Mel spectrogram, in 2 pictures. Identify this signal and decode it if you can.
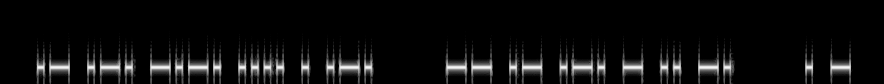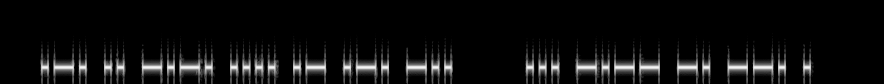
Morse code, heard as a keyed tone, about 19 wpm, 800 Hz. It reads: ARCHER MARTIN ET RICHARD SYNGE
